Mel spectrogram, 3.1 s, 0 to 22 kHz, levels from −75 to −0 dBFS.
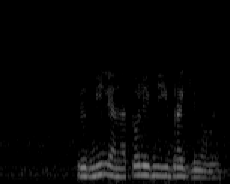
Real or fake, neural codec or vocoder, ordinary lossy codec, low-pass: real; none; Opus, 16 kbps; 5.4 kHz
